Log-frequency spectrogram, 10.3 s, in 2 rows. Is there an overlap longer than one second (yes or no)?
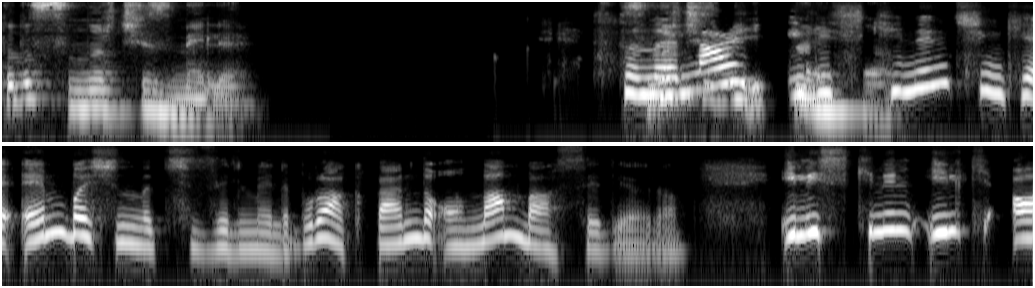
yes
